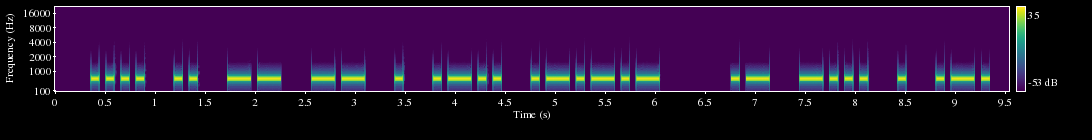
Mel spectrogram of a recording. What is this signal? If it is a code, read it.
Morse code, heard as a keyed tone, about 16 wpm, 680 Hz. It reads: HIMMEL. ABER
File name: Morsekurs / Witze / Witz 30. August 2022 70 F80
